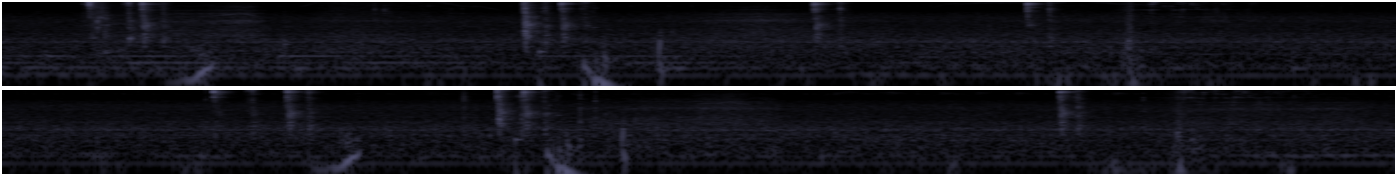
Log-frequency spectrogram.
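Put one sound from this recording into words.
Short electronic chimes and clicks ring out now and then.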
